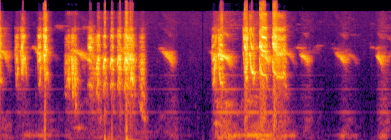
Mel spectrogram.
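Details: In the afternoon a long-tailed shrike gives dense scratchy chattering mixed with short whistled notes, then a few soft isolated chirps trailing off.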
